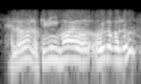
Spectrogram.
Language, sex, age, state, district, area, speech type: Assamese, male, 60+, Assam, Majuli, urban, conversation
